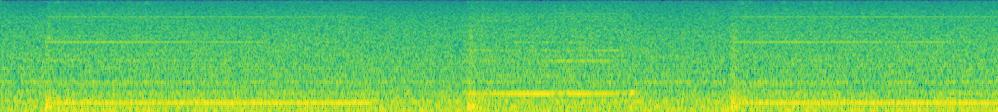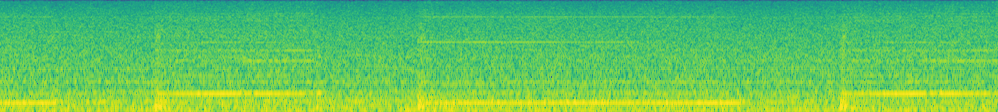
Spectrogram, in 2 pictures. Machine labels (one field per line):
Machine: slide rail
